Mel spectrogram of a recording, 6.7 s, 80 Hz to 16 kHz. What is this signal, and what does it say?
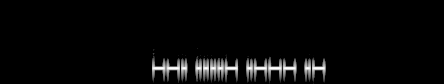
Morse code, heard as a keyed tone, about 22 wpm, 700 Hz. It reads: G4JA
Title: DXCC-100 Call Signs - 4 Characters - Repeated 3x - 22wpm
